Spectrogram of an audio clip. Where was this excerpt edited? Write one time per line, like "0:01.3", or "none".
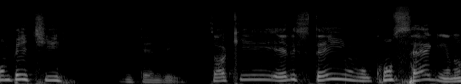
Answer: none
